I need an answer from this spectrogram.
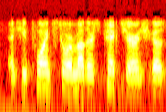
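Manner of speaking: ordinary delivery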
